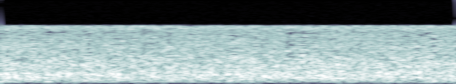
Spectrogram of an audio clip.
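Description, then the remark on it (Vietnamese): A dense, steady roar of heavy rain, an unbroken hiss with no gaps or individual drops standing out, holding the same loudness throughout and with no voices over it. “Các vị mưa làm gì mà mưa to thế, thôi giảm bớt mưa đi, mưa mọi người không nghe được.”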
